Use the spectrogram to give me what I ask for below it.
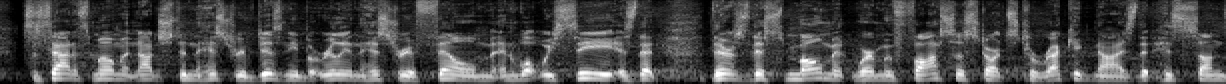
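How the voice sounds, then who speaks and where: A man preaching a sermon, telling a story with animated swings from hushed lows to excited highs. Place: church hall. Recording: long reverb of a large hall.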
